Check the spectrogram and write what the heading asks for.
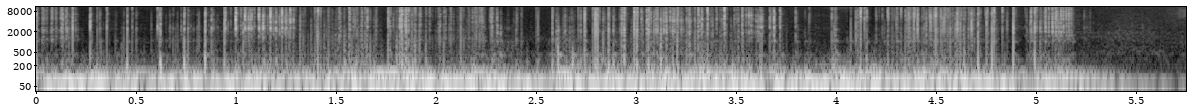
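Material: Metal mesh.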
